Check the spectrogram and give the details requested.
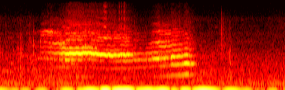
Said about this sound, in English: Listen to the cat. Meow. Listen to the cat some more.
